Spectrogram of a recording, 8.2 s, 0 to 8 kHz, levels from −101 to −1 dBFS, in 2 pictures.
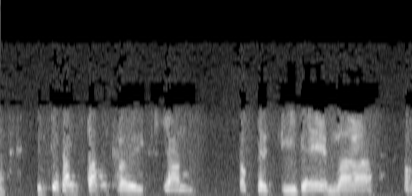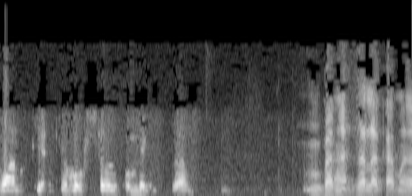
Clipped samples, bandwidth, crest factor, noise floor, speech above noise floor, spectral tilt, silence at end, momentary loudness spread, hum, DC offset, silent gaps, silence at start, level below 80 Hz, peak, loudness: under 0.1%; 6.4 kHz; 20 dB; -57 dBFS; 38 dB; -6.5 dB/octave; 0 s; 9 LU; none; under 0.1%; none; 0 s; -60 dBFS; 0 dBFS; -20 LUFS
